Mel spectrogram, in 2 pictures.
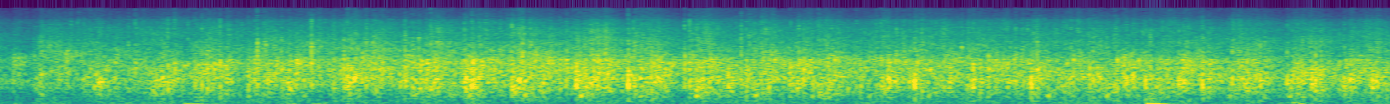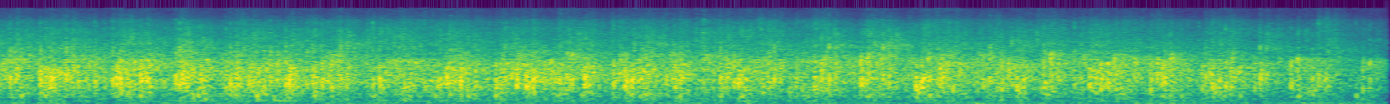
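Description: Sustained applause from a large audience recognizing a corporal's military service, a dense, steady wash of clapping that stays loud and even for the whole stretch without any voices rising above it.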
